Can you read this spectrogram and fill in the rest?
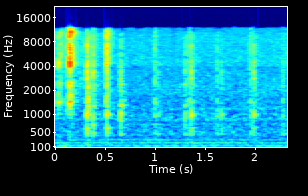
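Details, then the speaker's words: Gear motor being installed with pinion mesh set against the gear stack, rocked by hand: light, irregular tiny clicks showing just a touch of backlash. Correct gear mesh. "mooth, but you hear it? Just a little tiny bit of backlash."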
